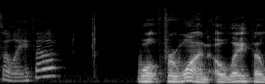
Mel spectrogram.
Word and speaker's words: Olathe: olathe well for one olathe looks nothing like olathe it looks like olaf nobody knows that that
